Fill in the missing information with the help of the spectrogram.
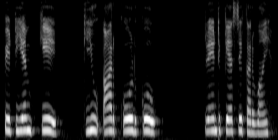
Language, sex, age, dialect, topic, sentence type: Hindi, female, 18-24, Kanauji Braj Bhasha, banking, question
